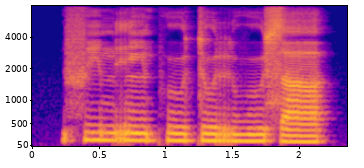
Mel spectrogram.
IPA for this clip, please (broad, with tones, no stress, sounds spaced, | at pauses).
f i˦ m r ĩ˦ pʰ u˦ t u˦ r β u˦ s a˦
